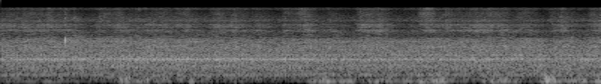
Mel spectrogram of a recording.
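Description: Steady background noise, a low uneven rumble with hiss and a faint high hum, with no speech.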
